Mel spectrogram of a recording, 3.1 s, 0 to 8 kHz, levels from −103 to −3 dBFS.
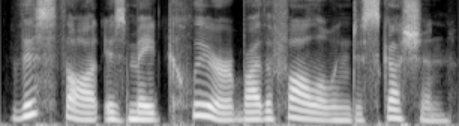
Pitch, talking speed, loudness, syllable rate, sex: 180 Hz, 175 wpm, -16 LUFS, 4.9 syllables/s, female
